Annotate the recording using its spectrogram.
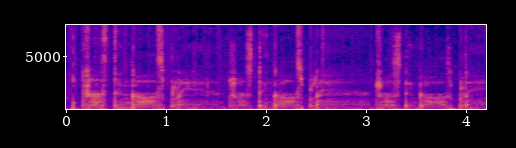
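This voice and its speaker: Whispering very slowly, a man speaks over noticeable background noise. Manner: whispered, soft-spoken, slow, repetitive.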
